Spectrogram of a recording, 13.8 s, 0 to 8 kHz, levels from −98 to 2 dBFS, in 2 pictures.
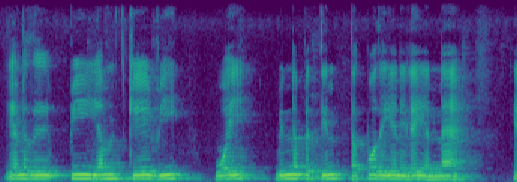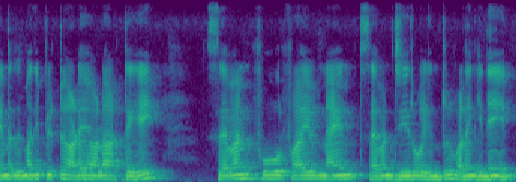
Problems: none marked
